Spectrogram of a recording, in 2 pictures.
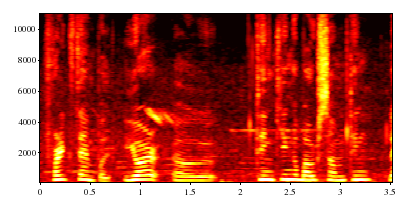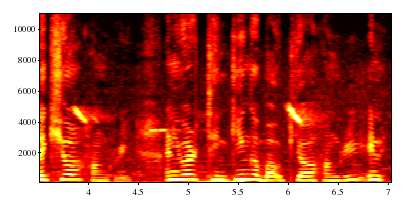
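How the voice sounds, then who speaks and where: A woman whose first language is Punjabi gives a chatty English lesson in a fairly high voice. She keeps checking in with the listener and stops to explain each idiom. Steady background noise runs under the recording. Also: moderate pace. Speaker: English teacher. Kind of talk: casual spoken English lesson.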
